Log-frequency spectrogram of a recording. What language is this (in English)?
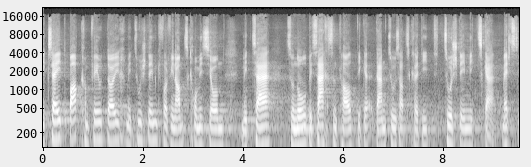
Swiss German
